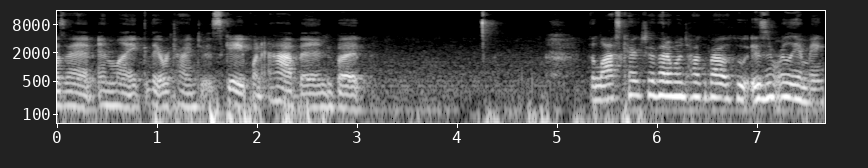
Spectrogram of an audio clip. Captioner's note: sigh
